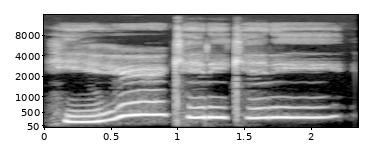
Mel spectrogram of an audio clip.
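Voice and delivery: high, slow coaxing call to a cat. Shown as a demonstration. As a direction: gently lure the kitty over. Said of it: "you do this thing where you go".

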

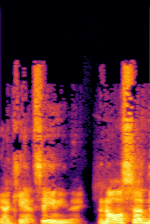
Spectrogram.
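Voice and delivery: ordinary delivery

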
